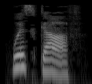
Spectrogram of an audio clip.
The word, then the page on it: whisk off: British English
